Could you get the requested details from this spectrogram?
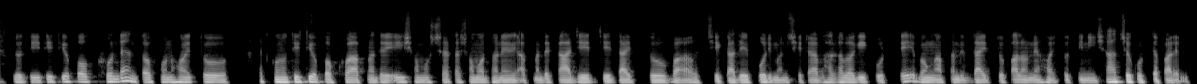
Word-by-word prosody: যদি 105 -1 0
৩য় 120 +1 0
পক্ষ 120 0 -1 0.2
নেন, 155 -2 +4
তখন 110 +1 0
হয়তো 110 0 0 0.5
আ - - 0
কোন 115 - +7
৩য় 115 +1 +4
পক্ষ 105 0 -1 0.2
আপনাদের 105 0 -1
এই 105 - +3
সমস্যাটা 105 -1 -3
সমাধানে 100 -1 +1 0.2
আপনাদের 100 0 -3
কাজের 100 +1 +2
যে 105 - +2
দায়িত্ব 100 0 -2 0.2
বা, 100 - +2
হচ্ছে 100 0 -5
কাজের 100 0 +3
পরিমাণ, 105 -2 +2
সেটা 105 0 -6
ভাগাভাগি 105 0 +1
করতে 100 +4 -5
এবং 110 -5 +2
আপনাদের 100 0 -2
দায়িত্ব 100 -1 -2
পালনে 100 -1 0
হয়তো 100 0 -3
তিনি 100 -1 -1
সাহায্য 115 -1 +3
করতে 100 - 0
পারেন। - - 0
105 Hz, 170 wpm, -21 LUFS, 100-110 Hz, 0.5 s, কোন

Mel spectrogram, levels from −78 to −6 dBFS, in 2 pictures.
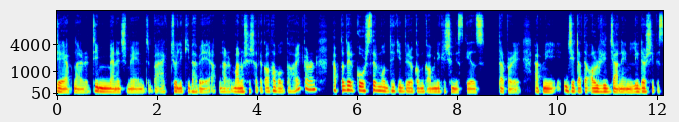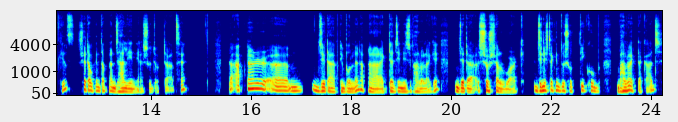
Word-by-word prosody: যে, 105 -3 +5
আপনার 90 0 -3 0.2
team 120 -4 +5 0.2
management 95 0 -2 0.2
বা 95 - -5
actually 105 0 -1
কিভাবে 100 -2 -2 0.2
আপনার 100 -3 -6 0.2
মানুষের 105 +3 +2
সাথে 110 - -7
কথা 110 +4 0
বলতে 100 0 -4
হয়। 165 - -1
কারণ 170 -4 +2 0.4
আপনাদের 150 +2 +4
course 130 -1 +6
এর 135 - +1
মধ্যে 115 0 0
কিন্তু 110 -2 -1
এরকম 105 0 -1
communication 100 +1 0
skills 95 -1 -1 0.4
তারপরে - - -2 0.4
আপনি 105 -1 +2 0.5
যেটাতে 110 -1 +1
already 105 -1 +5
জানেন 95 -1 +2
leadership 105 +1 +2
skills 175 - -4 0.2
সেটাও 145 -4 +3
কিন্তু 125 -2 -2
আপনার 120 -1 -1
ঝালিয়ে 105 -2 +2
নেওয়ার - - -7
সুযোগটা - - -10
আছে। 155 - -5 0.9
তো - - 0 0.2
আপনার 195 +1 +4 0.4
আম 135 -1 +2 0.6
যেটা 120 -2 +3
আপনি 105 +2 -4
বললেন, 100 +10 +1
আপনার 115 -7 -1
আরেকটা 95 +4 -1
জিনিস 105 -2 +2
ভালো 100 -3 -1
লাগে। 125 +10 -3 0.5
যেটা 105 -2 +4 0.3
social 120 -6 +2
work। 85 0 -6 0.4
জিনিসটা 135 +2 +4
কিন্তু 130 -3 +1
সত্যিই 125 +3 -3
খুব 135 -4 +1 0.5
ভালো 125 +4 +5
একটা 140 - -8
কাজ 160 - -5
105 Hz, 140 wpm, -23 LUFS, 100-125 Hz, 0.9 s, course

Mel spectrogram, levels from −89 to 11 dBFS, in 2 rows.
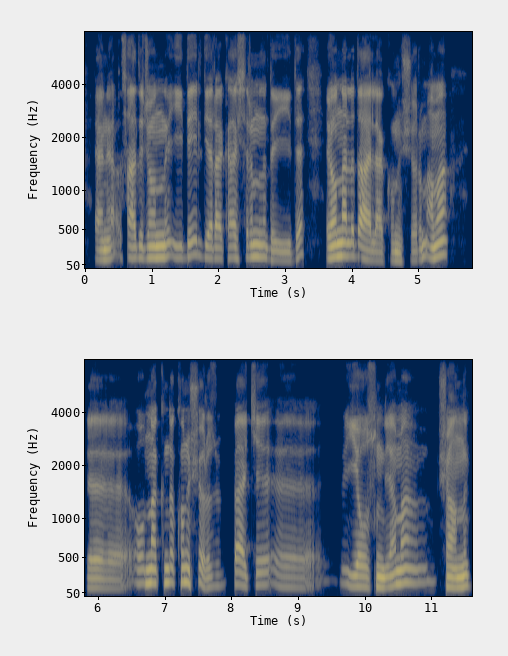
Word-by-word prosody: Yani, 120 0 +1 0.2
sadece 140 -1 0
onunla 145 +2 +5
iyi 145 -4 -4
değil, 170 0 -1
diğer 140 -2 0
arkadaşlarımla 140 +2 0
da 115 - -3
iyiydi. 110 -2 -3 0.4
E, 140 - +3
onlarla 165 +2 +5
da 145 - +5
hâlâ 110 -4 +2
konuşuyorum. 110 +6 -5
Ama, 160 +7 +3 0.4
ııı, 110 -2 -2
onun 175 0 +1
hakkında 180 +1 +2
konuşuyoruz. 160 -8 -1 0.3
Belki, 150 -2 +1
ııı, 125 -7 -9 0.4
iyi 135 -5 +1
olsun 130 -1 +2
diye 130 +2 +2
ama 175 +3 +1 0.2
şu 130 - 0
anlık 125 +2 +4
140 Hz, 140 wpm, -24 LUFS, 120-160 Hz, 0.4 s, onunla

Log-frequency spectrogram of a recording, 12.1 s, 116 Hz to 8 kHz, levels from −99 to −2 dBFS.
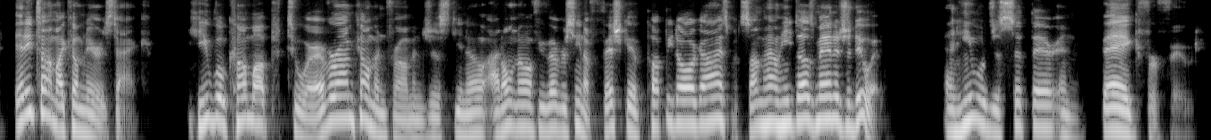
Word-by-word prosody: any 220 +8 +3
time 250 -4 +1
I 165 - +3
come 165 -2 -1
near 130 -5 -2
his 85 - -5
tank, - - -9 0.5
he 185 - -2
will 210 -1 +1
come 205 +2 -1
up 185 - 0
to 155 - -4
wherever 135 - +2
I'm 220 0 +1
coming 195 - -2
from 110 -3 -7
and 105 -1 -7
just, 110 +3 -6
you 135 - -2
know, 135 +2 -2
I - - -2
don't 165 +4 0
know 170 0 -1
if 165 - -5
you've 155 0 -4
ever 160 -2 -2
seen 165 +4 0
a - - -3
fish 175 +3 +3
give 145 -6 -4
puppy 185 +2 -3
dog 190 0 +3
eyes, 200 +1 +1
but - - -14
somehow 185 +4 +1
he 190 +1 +3
does 210 0 +3
manage 210 -2 +3
to - - 0
do 205 +6 +1
it, - - -10 0.6
and 145 -2 -2
he 185 +7 +3
will 200 -5 -2
just 140 -3 +1
sit 180 -1 -5
there 170 -1 0
and 130 -8 -9 0.2
beg 150 -5 +5
for 95 - -12
food. 90 0 -21
170 Hz, 255 wpm, -24 LUFS, 140-195 Hz, 0.6 s, beg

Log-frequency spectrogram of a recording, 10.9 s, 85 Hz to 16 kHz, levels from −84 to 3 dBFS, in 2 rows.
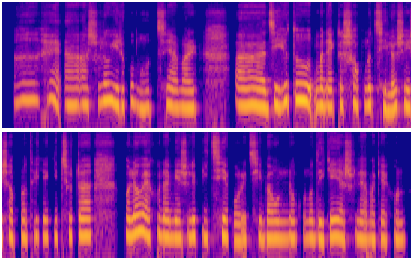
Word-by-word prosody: আহ 255 - -9 0.4
হ্যাঁ। 290 -3 -1
আ - - 0 0.2
আসলেও 250 +4 0
এরকম 230 +3 -3
হচ্ছে 205 +2 -8
আমার 205 -1 +1 0.6
আ - - -1 0.4
যেহেতু 250 +5 +3 0.3
মানে 220 -1 +3
একটা 225 +2 -4
স্বপ্ন 235 -2 -3 0.2
ছিল 195 -3 0 0.2
সেই 215 -2 +1
স্বপ্ন 210 -1 -3 0.2
থেকে 215 0 -4
কিছুটা 220 +2 -2 0.6
হলেও 230 +3 +5
এখন 225 +1 -4
আমি 205 0 0
আসলে 210 +1 0
পিছিয়ে 205 +2 0
পড়েছি 185 +3 -3
বা, 200 - +2
অন্য 195 0 -3 0.2
কোনো 200 0 -5
দিকেই 205 +3 +3
আসলে 205 +1 -3
আমাকে 190 +1 -4
এখন 195 +1 -4
215 Hz, 165 wpm, -22 LUFS, 200-230 Hz, 0.6 s, হলেও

